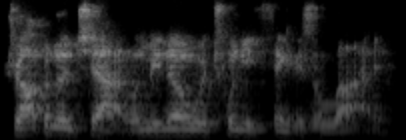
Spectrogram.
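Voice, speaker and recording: Rapid-fire and bright, with a pushed mid-range voice, a young man from Bangladesh delivers a laid-back, upbeat online workshop full of slang and fillers. The audio comes through a dull, lo-fi video call.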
